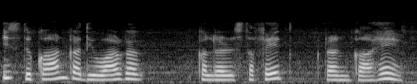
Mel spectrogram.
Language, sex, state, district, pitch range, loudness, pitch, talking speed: Hindi, female, Arunachal Pradesh, Longding, 210-260 Hz, -14 LUFS, 240 Hz, 145 wpm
